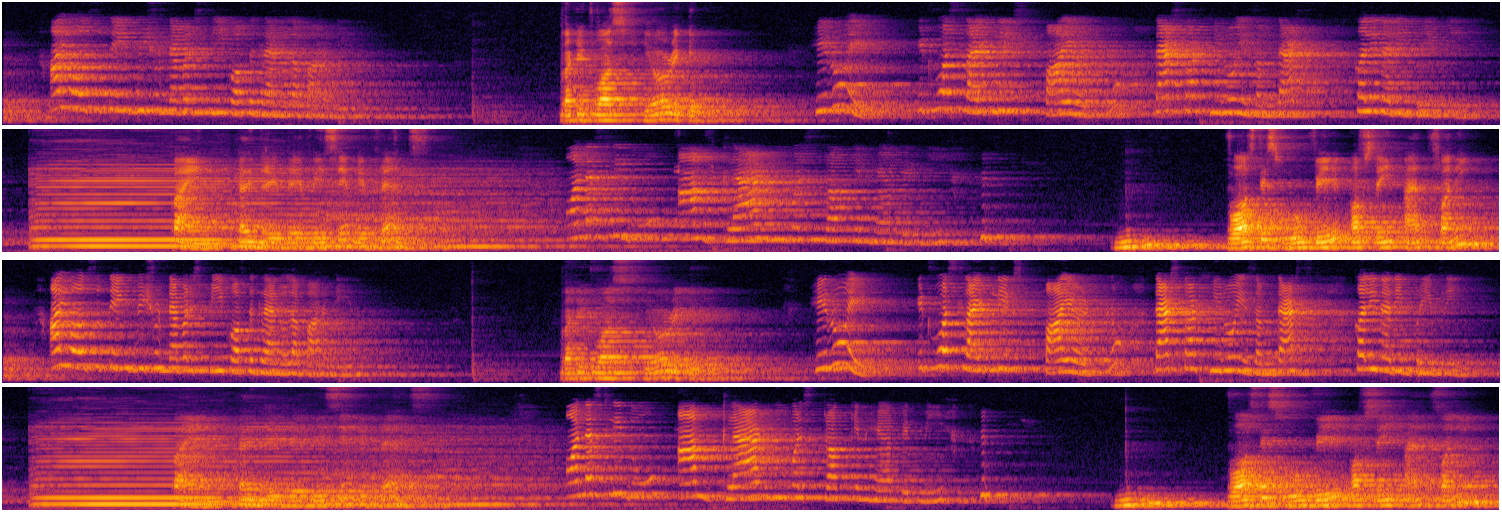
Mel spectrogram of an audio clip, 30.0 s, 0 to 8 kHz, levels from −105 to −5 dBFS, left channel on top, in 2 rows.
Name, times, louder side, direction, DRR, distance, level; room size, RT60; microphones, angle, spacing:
voice 1, 0.5-3.7 8.1-8.7 9.1-14.7 20.6-24.4 24.8-25.0, right 4 dB, 70° right, 5 dB, 0.7 m, -31 dB
voice 2, 5.6-7.0 16.7-19.1 26.1-26.5 27.2-29.8, left 3 dB, 60° left, 6 dB, 0.6 m, -23 dB
Bowed string instrument, 15.2-20.5, right 1 dB, 20° left, 0.5 m, -28 dB
7.3 x 4.9 x 6.9 m, 2.3 s
head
